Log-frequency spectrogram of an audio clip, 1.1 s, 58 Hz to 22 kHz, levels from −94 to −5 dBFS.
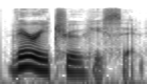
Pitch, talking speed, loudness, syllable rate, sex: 165 Hz, 215 wpm, -16 LUFS, 5.4 syllables/s, female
